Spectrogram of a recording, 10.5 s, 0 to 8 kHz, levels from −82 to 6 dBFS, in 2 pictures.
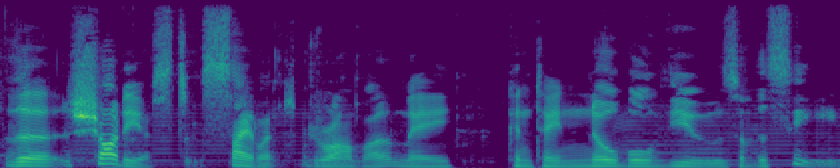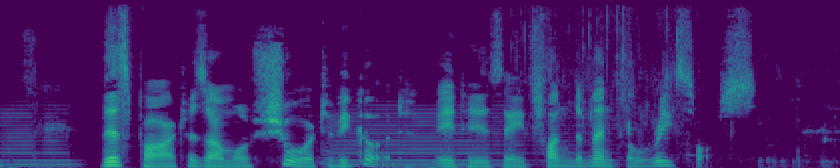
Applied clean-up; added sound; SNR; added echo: neural mask model RNNoise.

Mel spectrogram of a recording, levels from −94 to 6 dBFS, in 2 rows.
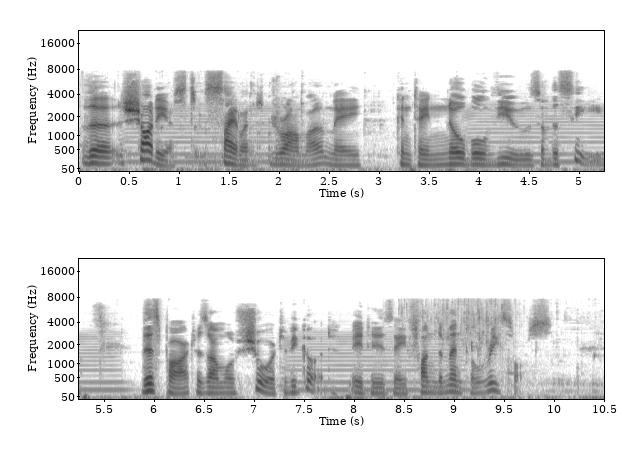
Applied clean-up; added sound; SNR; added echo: none; Wind instrument, woodwind instrument + Sink (filling or washing); 19 dB; none.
